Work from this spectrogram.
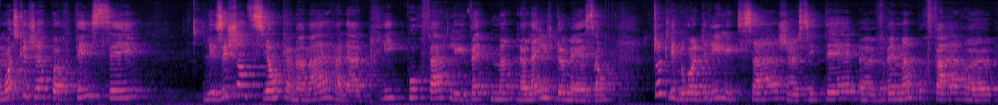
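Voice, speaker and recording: A Québécois woman in her sixties telling family stories in a group interview, wry and lively, with hesitant fillers. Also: fairly high pitch. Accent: Québécois French. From Quebec. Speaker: interview participant. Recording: very echoey room, distant mic.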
